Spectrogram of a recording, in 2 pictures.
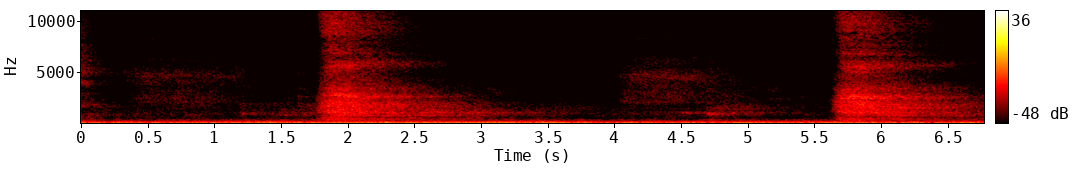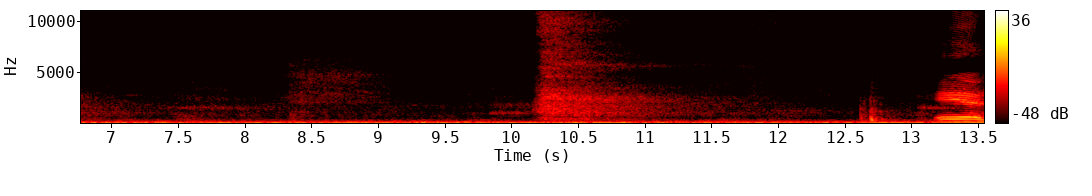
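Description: Three big, deep breaths taken during a mobility breathing exercise, each a long airy inhale-exhale surge spaced about four seconds apart, close and alone against a quiet room.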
